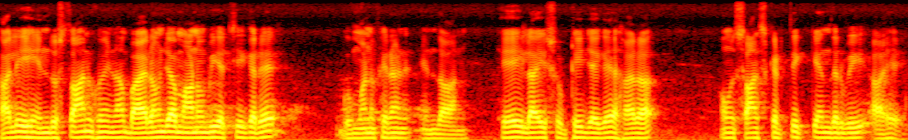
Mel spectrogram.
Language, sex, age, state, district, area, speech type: Sindhi, male, 60+, Delhi, South Delhi, urban, spontaneous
